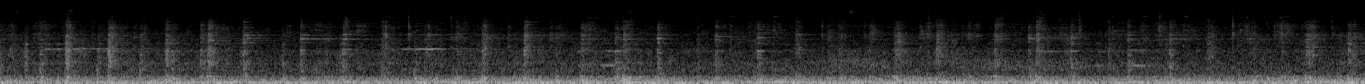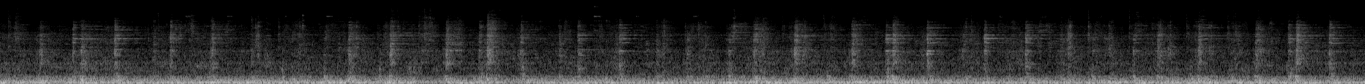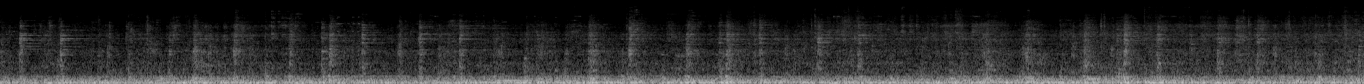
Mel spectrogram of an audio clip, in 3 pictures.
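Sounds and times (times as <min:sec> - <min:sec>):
freight train wheels rumbling: 0:00.0 - 0:40.9
wheels and couplings clanking: 0:00.0 - 0:40.9.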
